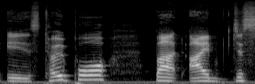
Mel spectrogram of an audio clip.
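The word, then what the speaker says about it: Taupō: in the video i will keep saying like taupo even though the correct pronunciation is topo but i'm just saying the pakiha way because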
